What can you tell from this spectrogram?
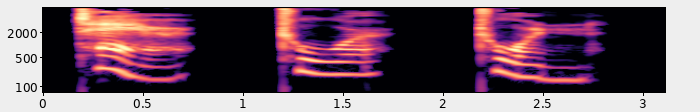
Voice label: "tear", English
